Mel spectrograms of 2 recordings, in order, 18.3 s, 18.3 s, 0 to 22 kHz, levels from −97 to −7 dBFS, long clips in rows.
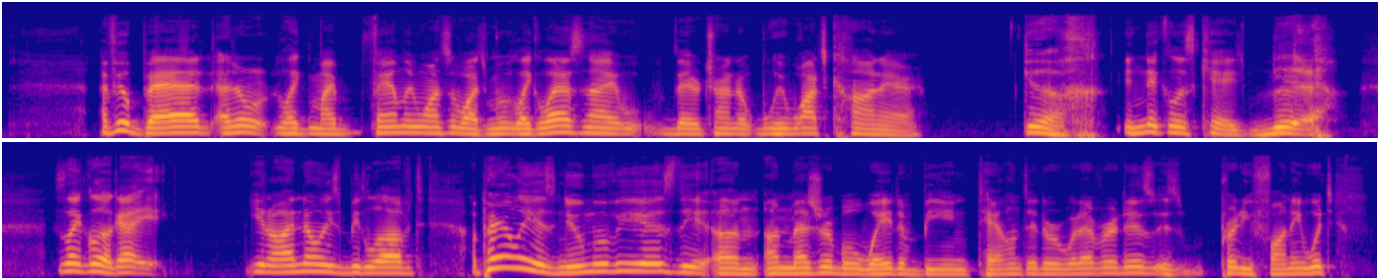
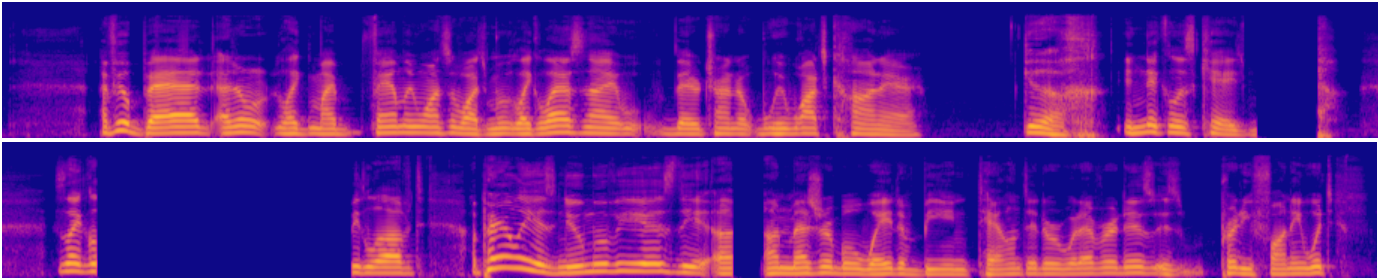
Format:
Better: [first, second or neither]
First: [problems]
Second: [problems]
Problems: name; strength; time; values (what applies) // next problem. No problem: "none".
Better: first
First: none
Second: audio cutting out; at 8.5 s, at 10 s for 1.5 s and at 14 s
